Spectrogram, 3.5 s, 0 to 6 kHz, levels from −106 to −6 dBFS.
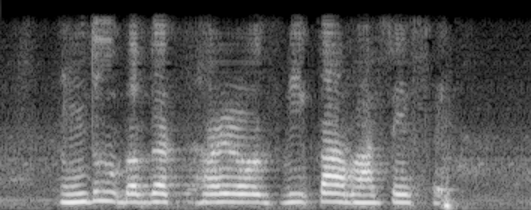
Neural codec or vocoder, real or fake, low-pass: codec, 16 kHz, 1.1 kbps, Voila-Tokenizer; fake; 5.4 kHz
